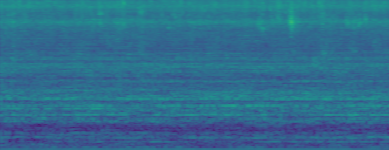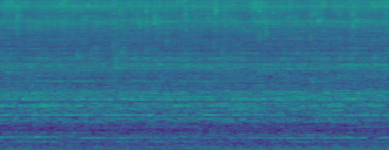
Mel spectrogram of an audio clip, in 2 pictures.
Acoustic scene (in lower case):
restroom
